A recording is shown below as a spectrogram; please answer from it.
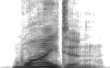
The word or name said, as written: widen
